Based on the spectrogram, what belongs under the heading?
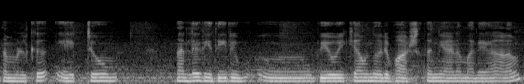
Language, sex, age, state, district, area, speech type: Malayalam, female, 30-45, Kerala, Pathanamthitta, rural, spontaneous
